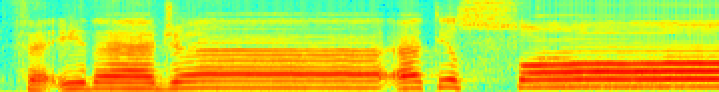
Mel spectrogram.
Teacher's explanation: In addition to the shadda on the letter kha, musaqqal, it's heavy and a lot of emphasis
